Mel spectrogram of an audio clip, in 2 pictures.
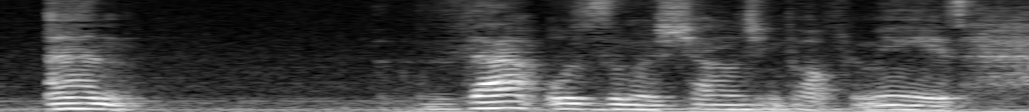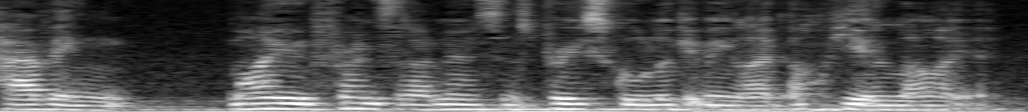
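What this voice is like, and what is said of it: English accent. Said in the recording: “I gave myself an English accent”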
